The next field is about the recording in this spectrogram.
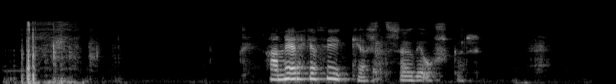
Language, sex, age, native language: Icelandic, female, 40-49, Icelandic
